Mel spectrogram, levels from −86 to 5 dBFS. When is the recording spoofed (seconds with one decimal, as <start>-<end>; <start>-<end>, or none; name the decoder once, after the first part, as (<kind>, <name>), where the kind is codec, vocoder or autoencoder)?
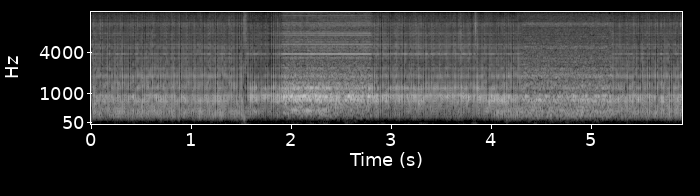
0.0-1.9 (vocoder, BigVGAN v2); 2.8-4.3; 5.2-5.9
